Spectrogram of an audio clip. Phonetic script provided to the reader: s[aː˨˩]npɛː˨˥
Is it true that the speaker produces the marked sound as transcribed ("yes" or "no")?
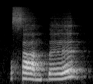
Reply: yes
